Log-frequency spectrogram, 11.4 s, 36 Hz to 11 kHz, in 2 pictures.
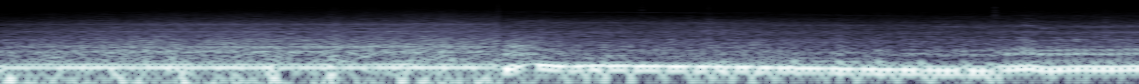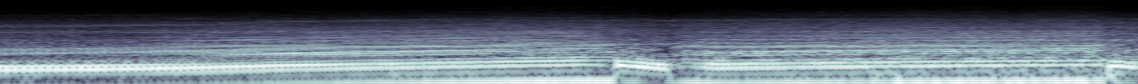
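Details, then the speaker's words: Motorcycle with 140,000 km riding on the road, mic in the helmet at the cheek: steady deep exhaust drone rising smoothly through the gears, with no squeak now that the mechanic fixed the squeak. "Mais là maintenant tout est résolu, elle couine plus ma moto, je suis content."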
